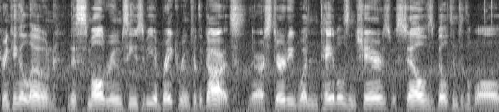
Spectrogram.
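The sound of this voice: The reading voice is unforced, and its intonation stays fairly even.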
